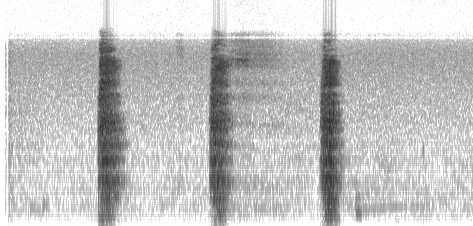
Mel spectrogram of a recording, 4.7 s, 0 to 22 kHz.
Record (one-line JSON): {"exhalation_length": "4.7 s", "exhalation_amplitude": 7460, "exhalation_signal_mean_std_ratio": 0.29, "survey_phase": "beta (2021-08-13 to 2022-03-07)", "age": "45-64", "gender": "Male", "wearing_mask": "No", "symptom_runny_or_blocked_nose": true, "smoker_status": "Current smoker (11 or more cigarettes per day)", "respiratory_condition_asthma": false, "respiratory_condition_other": false, "recruitment_source": "Test and Trace", "submission_delay": "1 day", "covid_test_result": "Positive", "covid_test_method": "LFT"}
